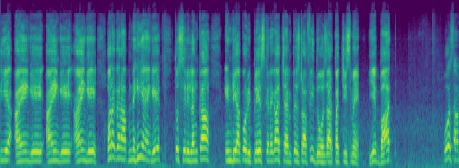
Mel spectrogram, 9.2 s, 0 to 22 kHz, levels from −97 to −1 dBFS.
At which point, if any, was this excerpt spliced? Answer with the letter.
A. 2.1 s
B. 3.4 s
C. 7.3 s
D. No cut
D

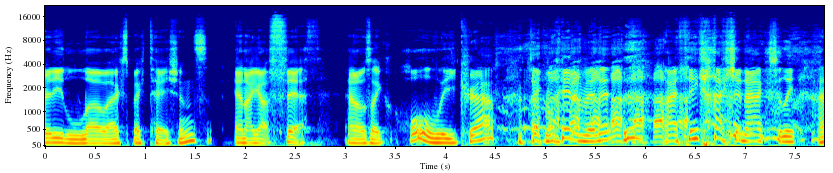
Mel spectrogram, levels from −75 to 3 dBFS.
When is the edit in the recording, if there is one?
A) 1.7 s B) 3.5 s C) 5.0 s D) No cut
A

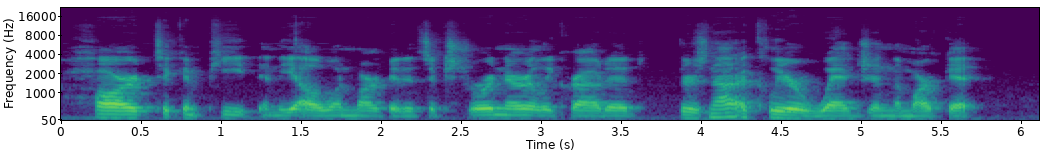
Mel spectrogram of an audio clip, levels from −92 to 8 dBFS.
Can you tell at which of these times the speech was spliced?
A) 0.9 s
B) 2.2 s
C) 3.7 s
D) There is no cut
C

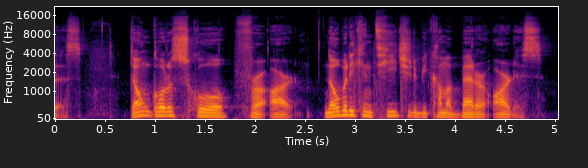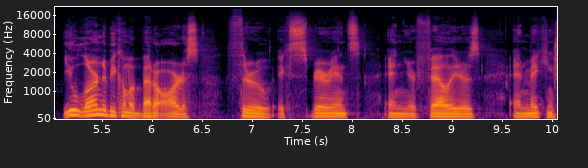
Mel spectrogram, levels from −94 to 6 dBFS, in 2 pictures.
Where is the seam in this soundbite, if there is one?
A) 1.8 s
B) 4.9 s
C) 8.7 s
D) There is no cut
D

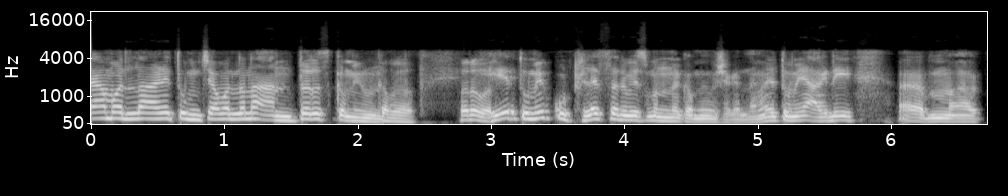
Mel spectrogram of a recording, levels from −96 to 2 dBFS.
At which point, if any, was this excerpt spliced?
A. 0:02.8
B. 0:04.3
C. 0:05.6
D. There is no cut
D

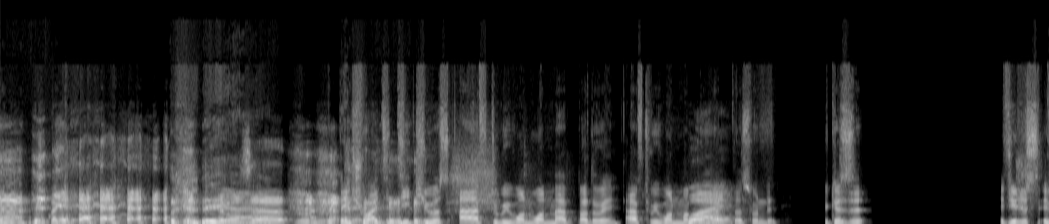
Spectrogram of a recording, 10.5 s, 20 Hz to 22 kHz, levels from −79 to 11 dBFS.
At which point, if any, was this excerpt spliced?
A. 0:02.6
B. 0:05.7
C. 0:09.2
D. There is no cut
C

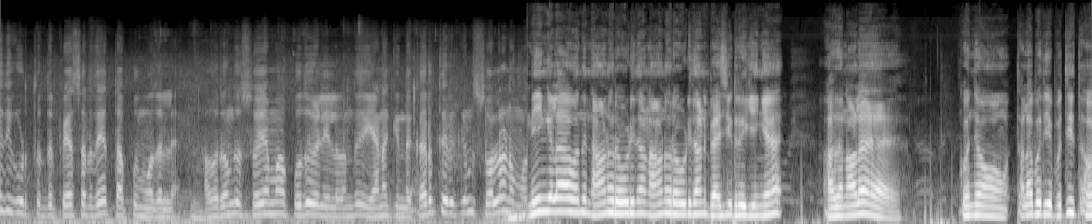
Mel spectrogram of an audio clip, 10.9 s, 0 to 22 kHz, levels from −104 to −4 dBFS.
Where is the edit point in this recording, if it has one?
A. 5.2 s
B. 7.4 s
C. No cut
A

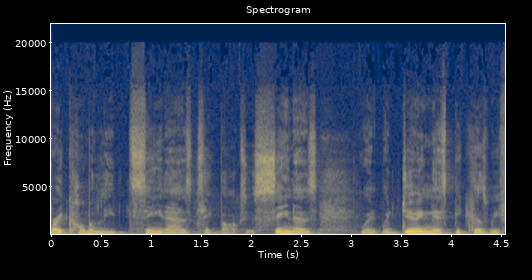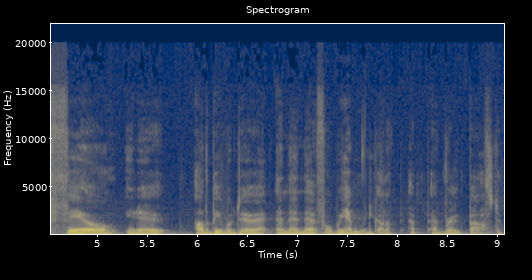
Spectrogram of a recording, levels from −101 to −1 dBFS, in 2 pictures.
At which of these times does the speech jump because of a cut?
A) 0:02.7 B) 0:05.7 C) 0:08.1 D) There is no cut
D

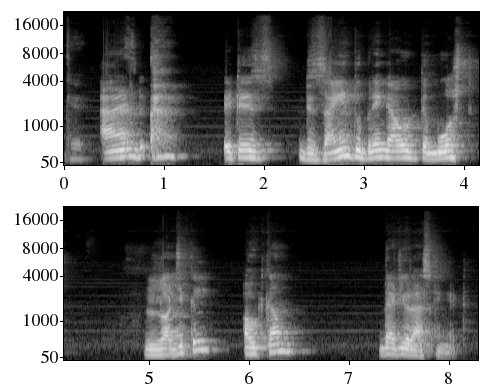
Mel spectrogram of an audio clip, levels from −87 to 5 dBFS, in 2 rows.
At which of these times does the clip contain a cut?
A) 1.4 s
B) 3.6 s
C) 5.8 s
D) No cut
C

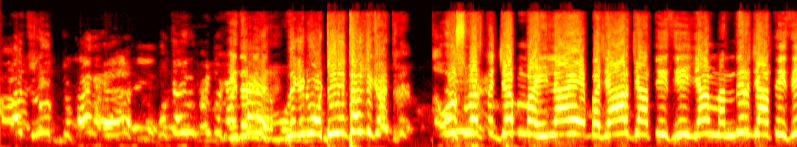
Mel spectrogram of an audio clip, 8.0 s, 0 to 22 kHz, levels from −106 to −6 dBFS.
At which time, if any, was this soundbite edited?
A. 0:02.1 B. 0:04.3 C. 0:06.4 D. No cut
B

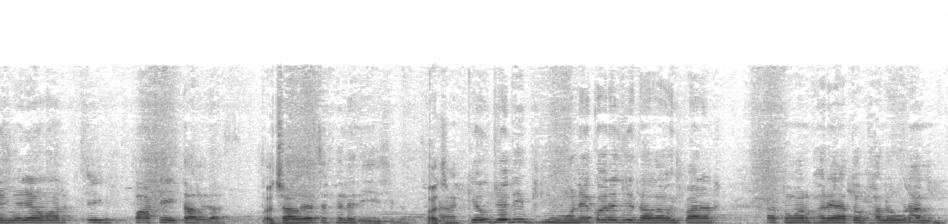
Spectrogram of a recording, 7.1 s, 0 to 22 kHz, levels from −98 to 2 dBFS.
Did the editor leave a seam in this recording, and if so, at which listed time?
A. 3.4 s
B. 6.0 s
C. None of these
A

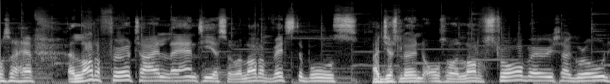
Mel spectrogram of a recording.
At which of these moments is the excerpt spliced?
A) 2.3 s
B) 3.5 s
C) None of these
B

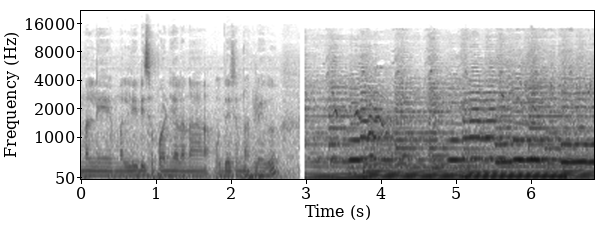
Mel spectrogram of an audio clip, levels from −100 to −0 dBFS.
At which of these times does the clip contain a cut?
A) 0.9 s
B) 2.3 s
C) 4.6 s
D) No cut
D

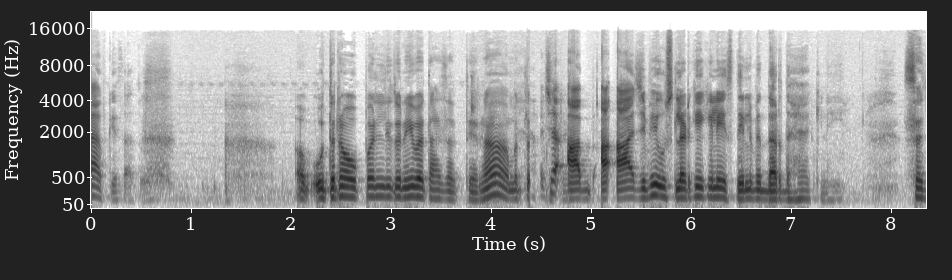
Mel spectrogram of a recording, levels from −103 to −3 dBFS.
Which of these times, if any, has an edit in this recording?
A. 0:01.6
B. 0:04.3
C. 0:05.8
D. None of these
B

